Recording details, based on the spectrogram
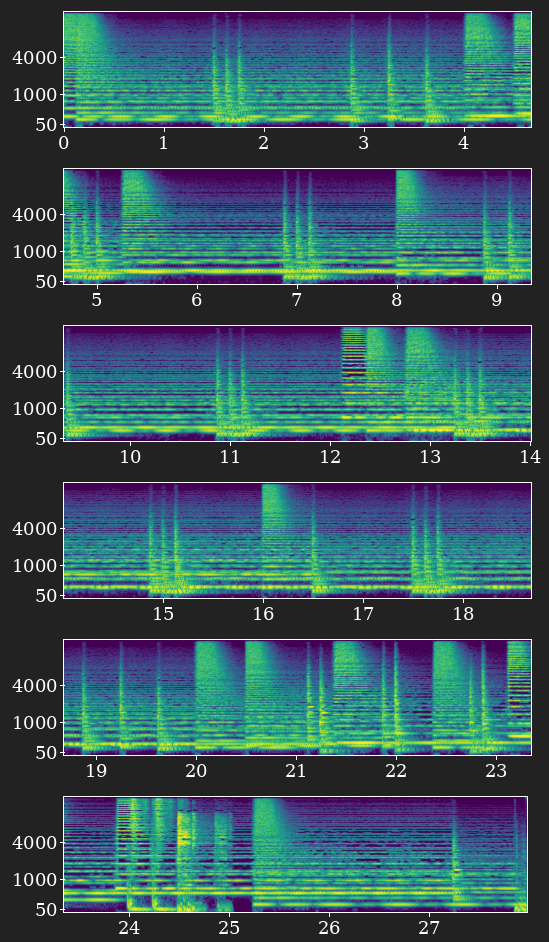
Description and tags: Short piece of music to be played on background to show something scary.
